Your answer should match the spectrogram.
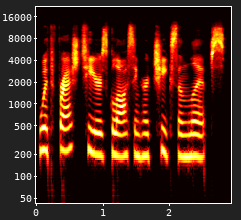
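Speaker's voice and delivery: ordinary delivery, nothing marked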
